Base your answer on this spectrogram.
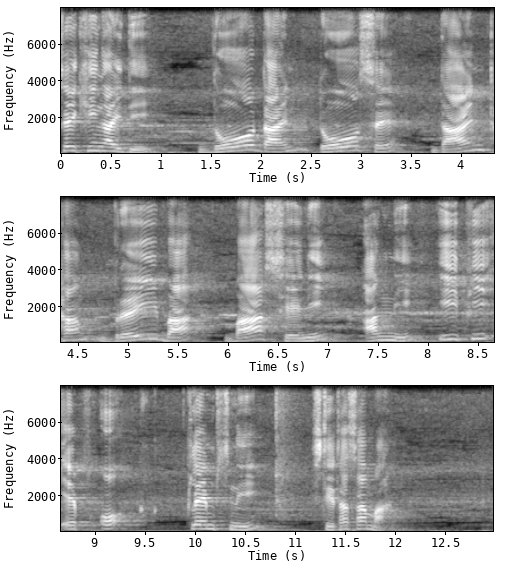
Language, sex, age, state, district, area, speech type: Bodo, male, 45-60, Assam, Kokrajhar, rural, read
